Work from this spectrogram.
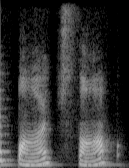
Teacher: ये जब हम उच्चारण करते हैं तो मुख और नाक दोनों से एक साथ निकलता है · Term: चंद्र बिंदु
